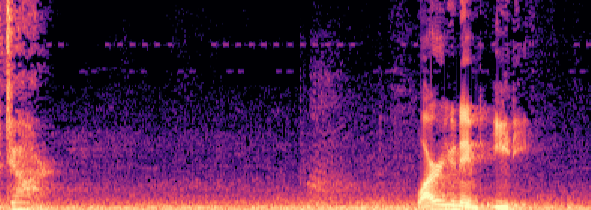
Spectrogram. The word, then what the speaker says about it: EDI: why are you named edie edie is the phonetic pronunciation of edi that is an acronym for enhanced defense intelligence why are you named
